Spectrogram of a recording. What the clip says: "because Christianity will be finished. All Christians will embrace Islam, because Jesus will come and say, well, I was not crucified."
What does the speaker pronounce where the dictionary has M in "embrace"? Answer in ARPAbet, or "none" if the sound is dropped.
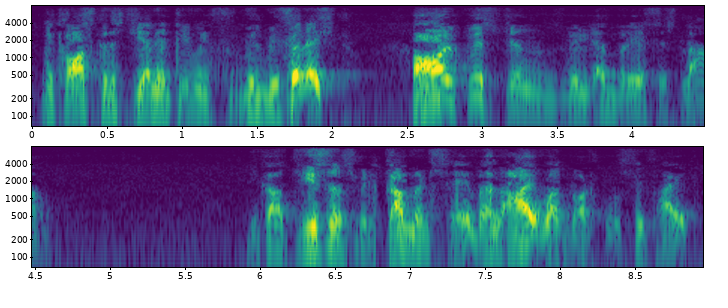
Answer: M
